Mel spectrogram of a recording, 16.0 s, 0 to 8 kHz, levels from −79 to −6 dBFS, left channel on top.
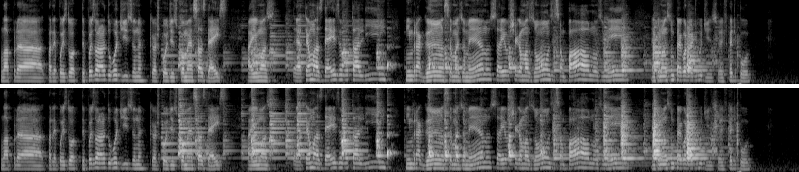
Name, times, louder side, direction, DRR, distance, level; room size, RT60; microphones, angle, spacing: voice 1, 0.0-4.5 5.0-5.5 5.9-15.0, left 3 dB, 20° left, 13 dB, 0.4 m, -30 dB
sound 1, 3.2-6.3 6.8-9.7 10.2-14.8, right 6 dB, 55° right, 0.5 m, -30 dB
5.9 x 5.1 x 3.1 m, 0.34 s
head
